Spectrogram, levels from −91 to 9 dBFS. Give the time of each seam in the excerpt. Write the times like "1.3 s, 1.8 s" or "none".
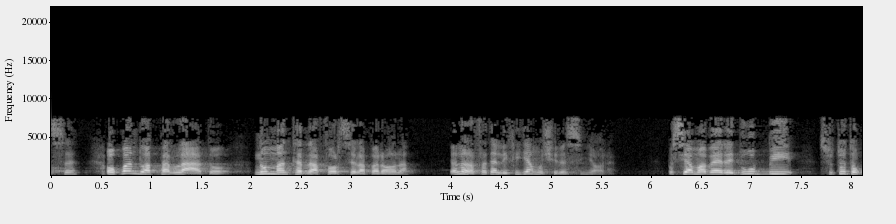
none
